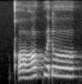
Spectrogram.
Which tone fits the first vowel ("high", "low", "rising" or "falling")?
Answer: low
